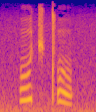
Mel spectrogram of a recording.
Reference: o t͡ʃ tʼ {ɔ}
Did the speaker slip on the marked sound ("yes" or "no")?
yes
